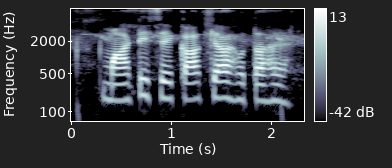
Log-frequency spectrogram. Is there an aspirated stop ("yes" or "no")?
no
